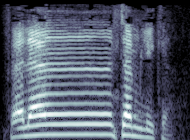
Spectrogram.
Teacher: نون ساكنة جاء بعدها التاء، الحكم التجويدي إخفاء حقيقي. ثم ميم ساكنة جاء بعدها اللام، تملك في نفس الكلمة إظهار شفوي.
